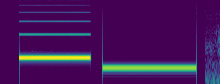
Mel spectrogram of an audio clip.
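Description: Electronic test-card tone: a buzzy high beep of under a second, then after a brief gap a pure tone an octave lower, held for about a second.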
